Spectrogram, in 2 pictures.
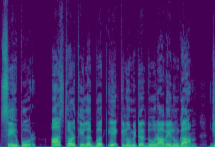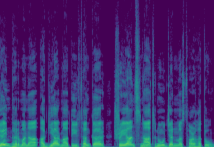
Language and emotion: Gujarati, neutral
